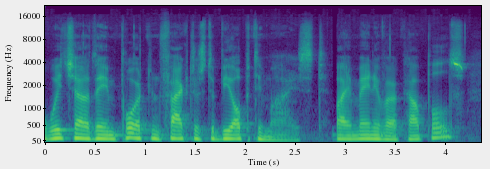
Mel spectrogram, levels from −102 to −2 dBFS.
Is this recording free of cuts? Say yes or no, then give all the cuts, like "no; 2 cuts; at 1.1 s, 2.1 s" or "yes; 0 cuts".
no; 1 cut; at 2.8 s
